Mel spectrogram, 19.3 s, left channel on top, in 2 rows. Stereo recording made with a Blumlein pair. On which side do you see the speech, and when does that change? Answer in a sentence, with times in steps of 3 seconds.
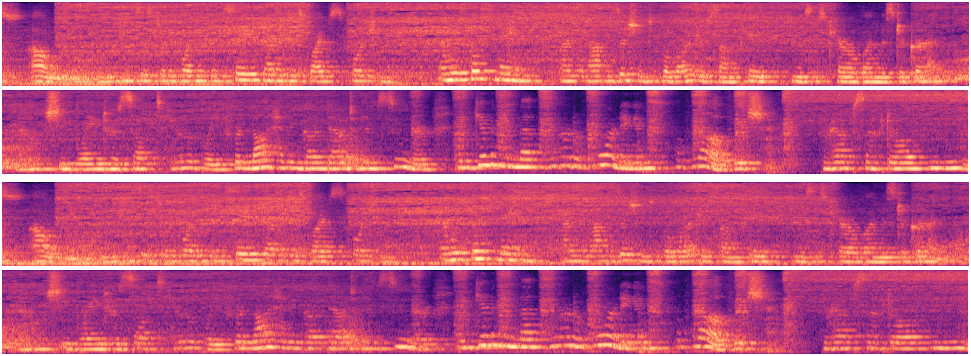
In this clip you hear the speech on the left from 0 s, in the centre from 15 s and on the left from 18 s.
